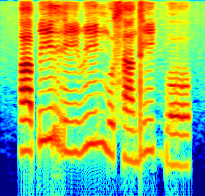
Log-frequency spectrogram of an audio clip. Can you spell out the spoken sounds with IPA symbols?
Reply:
a˨ piː˦riː˨βiː˦ ŋu˨sã˨diː˦ɡ͡bo˨

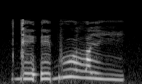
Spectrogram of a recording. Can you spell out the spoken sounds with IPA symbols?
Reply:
deʔebulˠiː

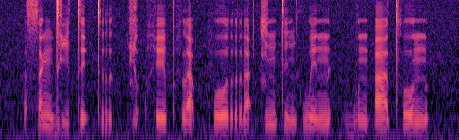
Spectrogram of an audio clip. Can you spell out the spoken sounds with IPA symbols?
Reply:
sa˧ŋdiː˧te˥˩ʔ trɯ˦˥k̚t͡ɕɔ˦˥ʔheː˧ pʰla˨˩p̚foː˥˩ ra˨˩ʔt͡ɕe˦˥nti˩˦nkwe˦˥n | bo˧nʔaː˧tʰo˥˩n

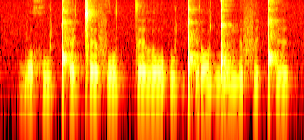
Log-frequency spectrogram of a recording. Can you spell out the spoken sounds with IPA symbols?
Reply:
bɔxuǃʰɛ ǀɛfotːɛ loʔu ǃʼɪɾɔŋ͡ǃo nɪfɪǃʰɪ

